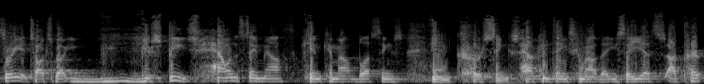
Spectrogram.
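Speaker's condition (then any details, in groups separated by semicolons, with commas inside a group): Stuttering; lifelong; self-described as not an eloquent speaker; prolonged sounds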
